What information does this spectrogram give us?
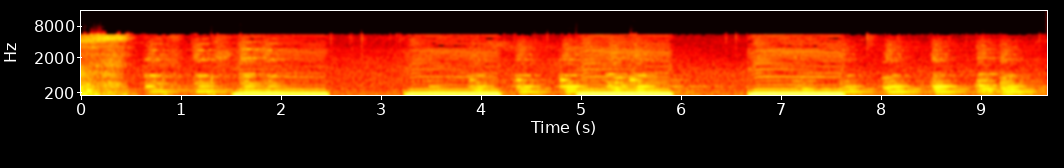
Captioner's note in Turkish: Telefon çalıyor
